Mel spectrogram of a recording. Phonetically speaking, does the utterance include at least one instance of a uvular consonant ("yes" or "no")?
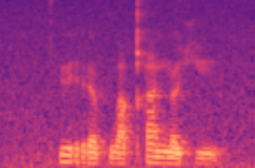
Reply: yes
